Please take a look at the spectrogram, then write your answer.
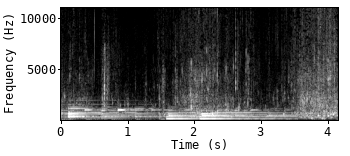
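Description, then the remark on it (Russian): Water splashes and sloshes steadily as a woman swims, with a soft sustained musical tone playing underneath throughout. “Ей вдруг захотелось искупаться. Она зашла в воду и поплыла.”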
